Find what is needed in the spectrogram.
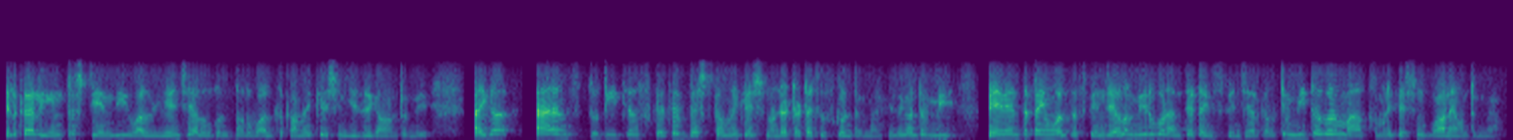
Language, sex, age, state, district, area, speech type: Telugu, male, 18-30, Andhra Pradesh, Nellore, rural, conversation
